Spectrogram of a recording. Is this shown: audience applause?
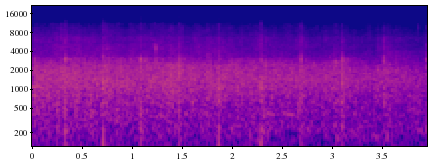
yes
